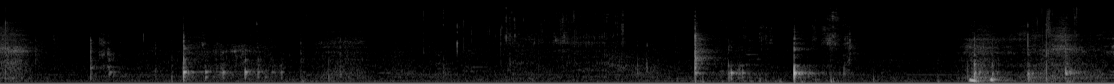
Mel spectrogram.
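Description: Dough mixed with a pinch of salt is kneaded by hand, giving soft, quiet squishing and pressing noises. A few sharper clicks and slaps break through an otherwise steady, low rustle.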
